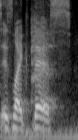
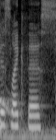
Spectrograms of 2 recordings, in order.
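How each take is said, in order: First: It is spoken in a lower, fuller chest voice. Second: It is spoken in a higher, lighter blended voice. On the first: "Chest voice is like this" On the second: "Your blend is like this"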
